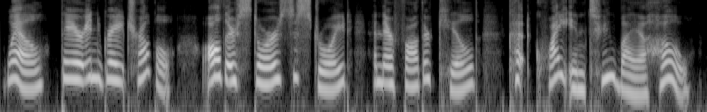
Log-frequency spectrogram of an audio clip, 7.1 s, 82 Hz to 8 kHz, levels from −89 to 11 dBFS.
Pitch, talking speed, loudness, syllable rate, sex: 265 Hz, 170 wpm, -19 LUFS, 4.7 syllables/s, female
